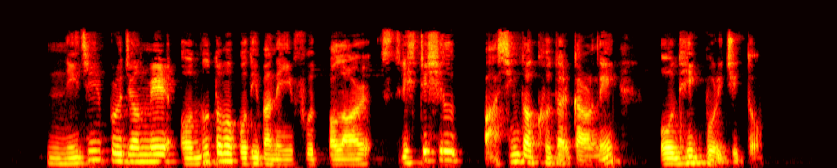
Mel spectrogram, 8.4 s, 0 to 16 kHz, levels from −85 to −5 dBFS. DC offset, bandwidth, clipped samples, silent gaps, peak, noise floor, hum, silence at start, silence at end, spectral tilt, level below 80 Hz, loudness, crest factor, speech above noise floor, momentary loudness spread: under 0.1%; 8.6 kHz; under 0.1%; none; -6 dBFS; -85 dBFS; none; 0.45 s; 0.75 s; -4.5 dB/octave; -62 dBFS; -24 LUFS; 18 dB; 61 dB; 9 LU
